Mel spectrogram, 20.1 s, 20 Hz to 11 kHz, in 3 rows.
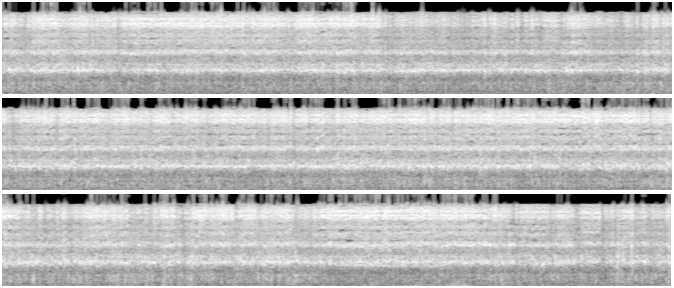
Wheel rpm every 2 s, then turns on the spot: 230, 230, 230, 240, 230, 230, 230, 230, 230, 230.
none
